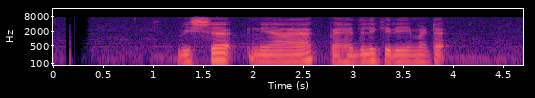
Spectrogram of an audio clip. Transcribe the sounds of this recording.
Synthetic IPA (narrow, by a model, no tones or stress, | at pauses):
ʋiʃʋənijaːjak̚pæɦɛd̪ilikiɾiːməʈə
